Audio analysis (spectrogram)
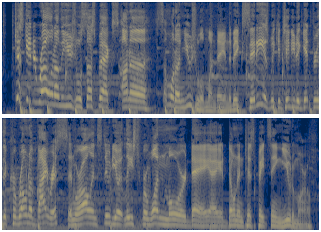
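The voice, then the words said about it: Slight Midwestern accent. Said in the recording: “you had your little Midwest accent come out there for a second ... Yeah, a little bit.”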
